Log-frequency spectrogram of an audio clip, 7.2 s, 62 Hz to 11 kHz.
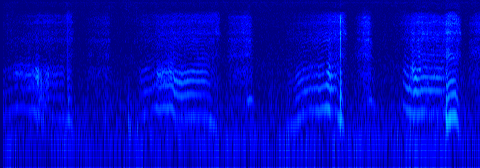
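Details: Soft squeaky, whistling and snuffly noises with each breath of a sleeping, deeply asleep 1-month-old baby; infant snoring.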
